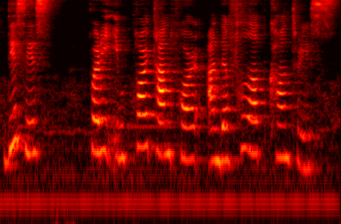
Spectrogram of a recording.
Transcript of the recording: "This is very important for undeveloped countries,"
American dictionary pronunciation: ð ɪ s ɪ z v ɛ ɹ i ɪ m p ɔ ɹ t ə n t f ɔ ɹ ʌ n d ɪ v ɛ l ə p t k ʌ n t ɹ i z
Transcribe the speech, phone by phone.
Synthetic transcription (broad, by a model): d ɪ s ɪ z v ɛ ɹ i ɪ m p ɔ ɹ t ə n t f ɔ ɹ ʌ n d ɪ f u l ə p k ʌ n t ɹ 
